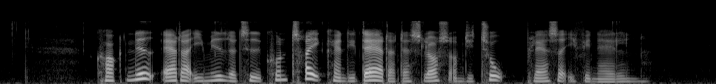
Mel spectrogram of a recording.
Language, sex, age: Danish, female, 45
